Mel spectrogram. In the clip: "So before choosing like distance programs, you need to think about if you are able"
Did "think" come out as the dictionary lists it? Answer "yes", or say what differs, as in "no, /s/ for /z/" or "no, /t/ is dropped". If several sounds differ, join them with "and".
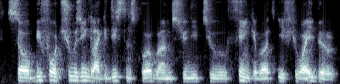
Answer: yes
